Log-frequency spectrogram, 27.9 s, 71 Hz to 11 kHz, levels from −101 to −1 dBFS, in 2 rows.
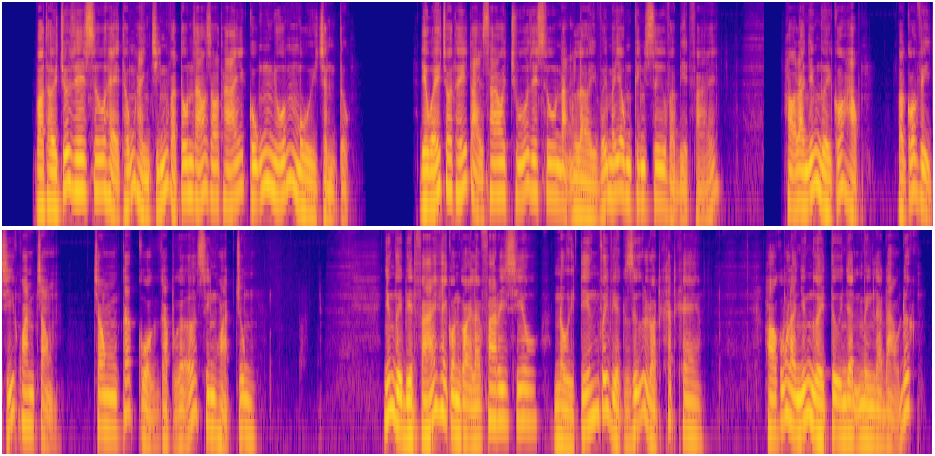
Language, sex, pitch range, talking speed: Vietnamese, male, 105-150 Hz, 180 wpm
